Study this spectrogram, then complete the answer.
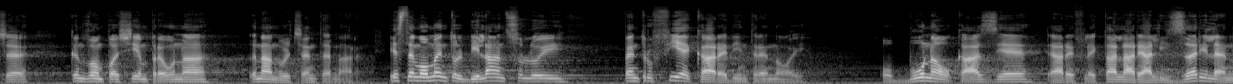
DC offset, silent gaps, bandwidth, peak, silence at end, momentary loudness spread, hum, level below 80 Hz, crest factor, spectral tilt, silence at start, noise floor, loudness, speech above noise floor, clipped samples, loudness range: under 0.1%; none; 16 kHz; 0 dBFS; 0 s; 14 LU; none; -46 dBFS; 20 dB; -4 dB/octave; 0 s; -46 dBFS; -20 LUFS; 26 dB; under 0.1%; 3 LU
